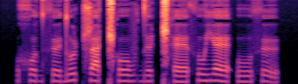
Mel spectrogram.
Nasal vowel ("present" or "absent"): absent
